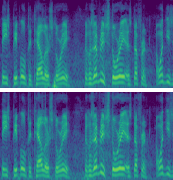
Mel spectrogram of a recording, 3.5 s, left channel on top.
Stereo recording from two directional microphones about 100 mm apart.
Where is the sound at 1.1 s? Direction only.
35° left (ahead or behind).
